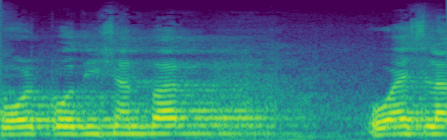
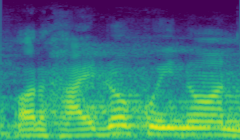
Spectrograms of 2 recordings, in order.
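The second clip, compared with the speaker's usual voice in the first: ordinary talk, nothing marked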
